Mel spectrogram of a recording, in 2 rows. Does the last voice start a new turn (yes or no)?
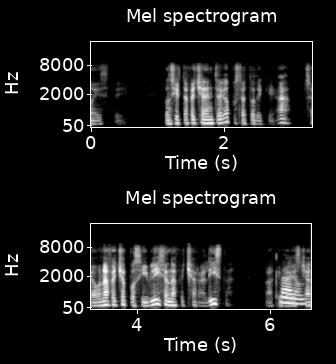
no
